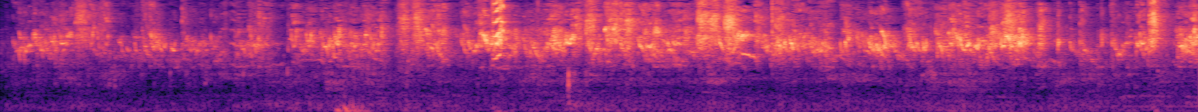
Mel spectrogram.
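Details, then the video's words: A busy chorus of lovebirds keeps up a constant wash of high twittering and squeaky chirps, fairly even in loudness, with one brief low thump. "Lovebirds agapornis sounds | Relaxing Sounds of Singing, Playing, and Talking Parakeets"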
